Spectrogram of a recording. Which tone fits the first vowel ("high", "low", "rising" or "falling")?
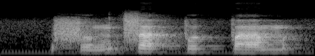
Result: rising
